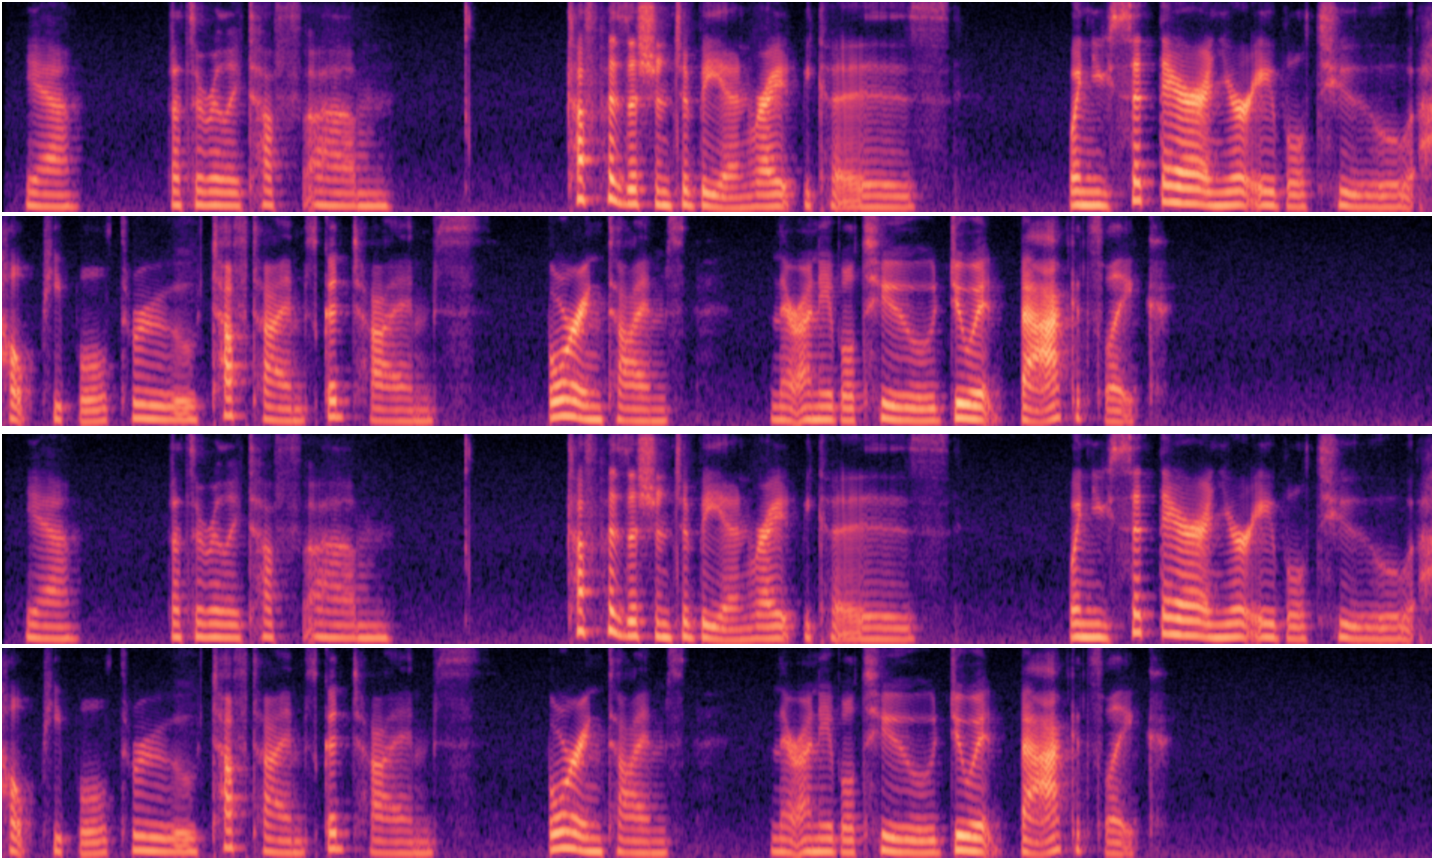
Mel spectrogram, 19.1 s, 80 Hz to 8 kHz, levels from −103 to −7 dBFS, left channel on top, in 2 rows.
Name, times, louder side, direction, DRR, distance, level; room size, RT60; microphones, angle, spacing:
voice 1, 0.1-0.5 1.1-2.6 3.8-6.1 7.1-12.4 13.2-14.0 14.6-17.3, left 2 dB, 20° left, 5.0 m, -27 dB
head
